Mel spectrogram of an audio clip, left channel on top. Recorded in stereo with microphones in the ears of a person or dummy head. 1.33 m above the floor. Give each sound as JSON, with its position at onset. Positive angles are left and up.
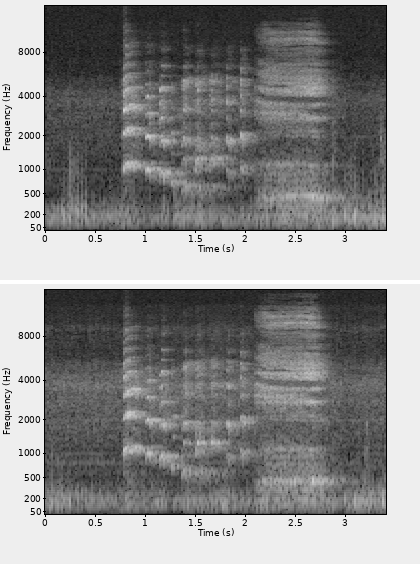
{"t": 0.8, "sound": "laughter", "side_deg": 45, "distance_m": 2.5}
{"t": 2.1, "sound": "breathing", "side_deg": -10, "distance_m": 0.8}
